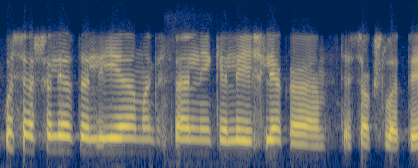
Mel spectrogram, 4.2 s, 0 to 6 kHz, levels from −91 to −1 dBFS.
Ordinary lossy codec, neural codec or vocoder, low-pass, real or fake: Opus, 32 kbps; none; 5.4 kHz; real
